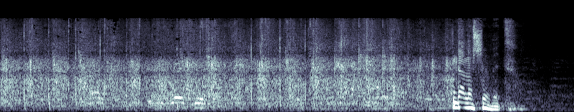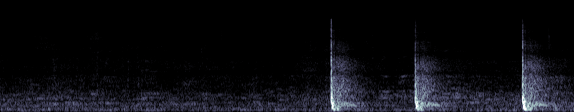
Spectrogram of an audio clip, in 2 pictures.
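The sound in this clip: Applause welcoming Donald Trump in the Knesset: dense, loud clapping that stops abruptly after about six seconds, followed by near quiet broken by three sharp knocks.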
